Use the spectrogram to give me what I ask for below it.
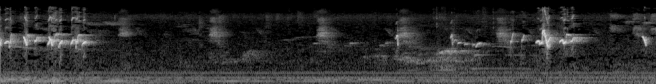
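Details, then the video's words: Sooty-headed bulbul in full song, its voice called clear and leafbird-like, opens with a rapid chattering warble of high notes, then quieter scattered chirps, and ends with another bright burst. A low steady hum runs beneath. "Kutilang gacor suara bening,mirip cucak ijo!"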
